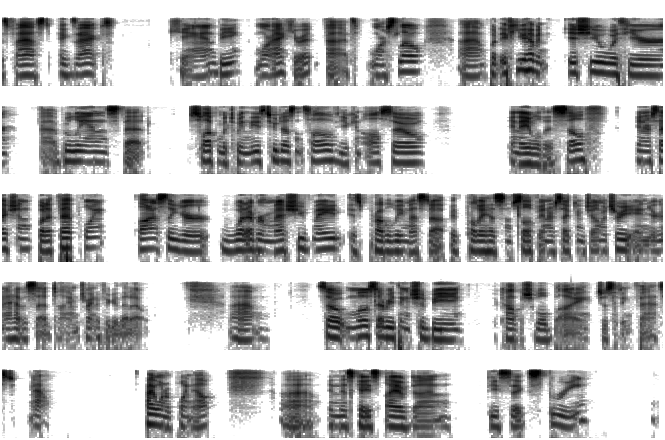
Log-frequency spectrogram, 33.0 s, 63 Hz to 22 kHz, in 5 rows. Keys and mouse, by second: 9.6 click, 10.5 click, 16.9 shift+middle click, 16.9 shift+click, 17.0-17.6 shift+middle drag, 19.2 click, 23.5 click, 24.4 click.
